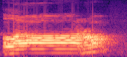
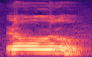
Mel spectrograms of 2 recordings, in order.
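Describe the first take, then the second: First: Loro with full open o vowels, rising; thick loro. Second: Loro said as luru with closed u vowels, falling; thin loro. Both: Shown as a demonstration. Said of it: "tebal tipis loh".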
